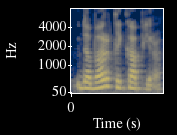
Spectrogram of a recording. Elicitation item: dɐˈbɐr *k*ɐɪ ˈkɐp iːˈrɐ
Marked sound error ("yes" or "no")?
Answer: yes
